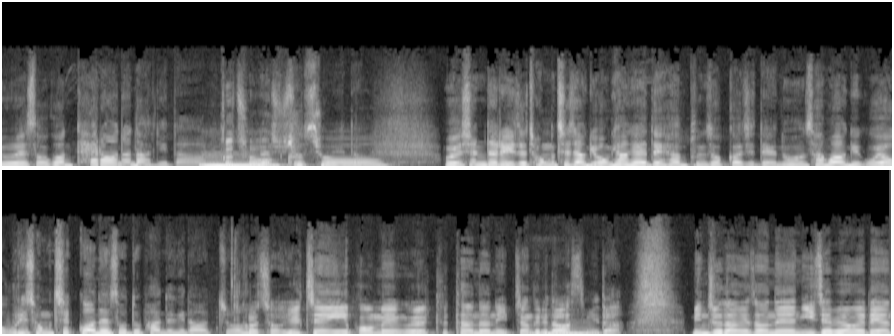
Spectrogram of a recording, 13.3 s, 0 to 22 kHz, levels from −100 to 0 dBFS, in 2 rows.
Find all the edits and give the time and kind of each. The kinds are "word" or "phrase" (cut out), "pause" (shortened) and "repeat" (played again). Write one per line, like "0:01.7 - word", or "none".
none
